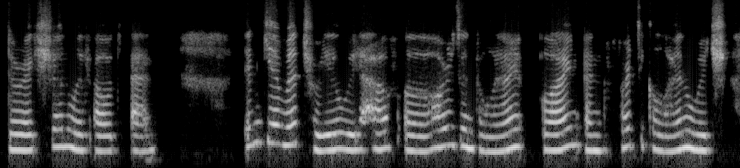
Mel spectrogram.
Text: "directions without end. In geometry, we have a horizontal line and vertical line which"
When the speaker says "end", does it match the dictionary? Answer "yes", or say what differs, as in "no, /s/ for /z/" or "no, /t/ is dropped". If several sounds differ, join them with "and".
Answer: no, /d/ is dropped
